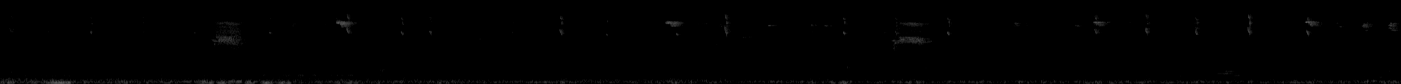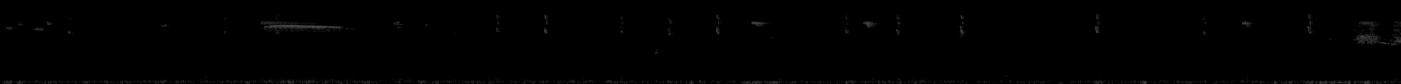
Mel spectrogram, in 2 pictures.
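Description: Small birds chirping faintly in the undergrowth: many short, high chirps scattered irregularly throughout, with one longer, louder call a little past the middle.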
